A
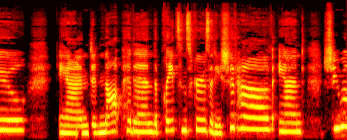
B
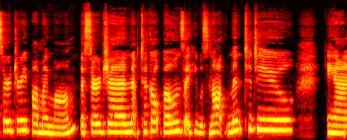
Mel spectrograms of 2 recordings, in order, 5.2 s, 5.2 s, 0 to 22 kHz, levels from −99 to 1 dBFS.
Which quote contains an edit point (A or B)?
B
